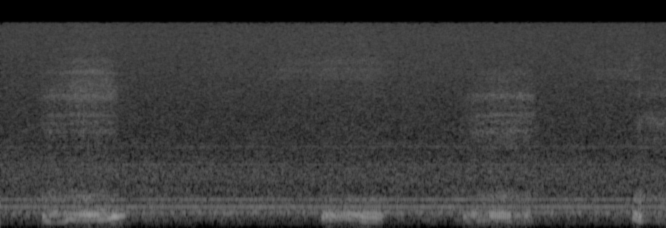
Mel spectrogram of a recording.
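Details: Four rumbling snores on the in-breath, about two seconds apart, over a steady hum; a sleeping pet dog, called a daughter, secretly filmed snoring loudly like a person; ordinary snoring.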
